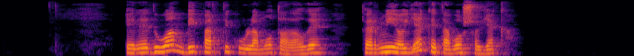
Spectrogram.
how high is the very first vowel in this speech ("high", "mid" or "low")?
mid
